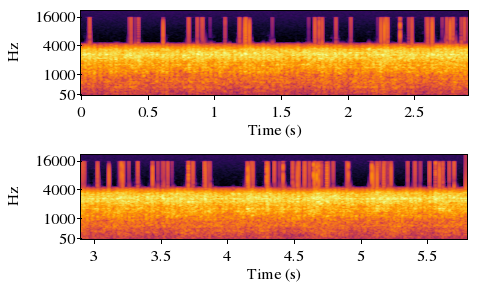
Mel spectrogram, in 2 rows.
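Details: Nissan KA24DE engine: thin, raspy idle with a slightly uneven pulse; rough idle, cause not stated.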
